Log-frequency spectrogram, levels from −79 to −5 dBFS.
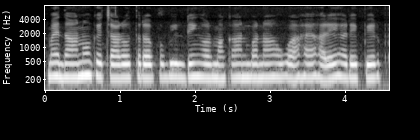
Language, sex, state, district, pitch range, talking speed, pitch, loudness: Hindi, female, Bihar, Katihar, 220-225 Hz, 170 wpm, 225 Hz, -13 LUFS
